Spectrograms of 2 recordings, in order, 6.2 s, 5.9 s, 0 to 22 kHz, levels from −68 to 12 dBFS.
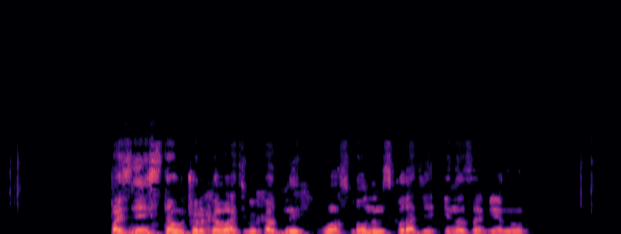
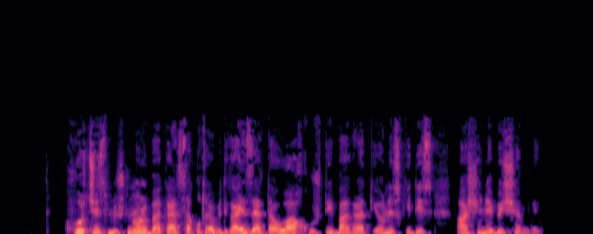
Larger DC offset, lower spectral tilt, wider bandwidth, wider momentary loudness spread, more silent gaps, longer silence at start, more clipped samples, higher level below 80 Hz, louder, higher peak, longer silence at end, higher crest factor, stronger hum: neither; first, -5 dB/octave vs -3.5 dB/octave; second, 9.2 kHz vs 11.5 kHz; second, 7 LU vs 10 LU; second, none vs 4.53-4.57 s; first, 1.1 s vs 0.65 s; neither; about the same, -60 dBFS vs -64 dBFS; about the same, -18 LUFS vs -16 LUFS; about the same, -2 dBFS vs 0 dBFS; first, 0.95 s vs 0.55 s; about the same, 18 dB vs 16 dB; neither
